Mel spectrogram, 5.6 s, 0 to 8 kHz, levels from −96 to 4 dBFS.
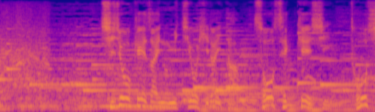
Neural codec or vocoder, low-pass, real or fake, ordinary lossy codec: none; none; real; none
